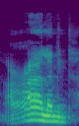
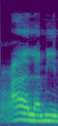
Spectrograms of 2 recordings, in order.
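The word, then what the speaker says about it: العالمين: বেশি যেটা ভুল করি এখানে আলামিন বলি ভাই আলামিন মানে হচ্ছে তো পতাকা আর আলামিন মানে বিশ্ব আইন উচ্চারণ করে উচ্চারণ করতে হবে আলামিন আলামিন তো বলা যাবে না রে ভাই এখানে শুদ্ধ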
